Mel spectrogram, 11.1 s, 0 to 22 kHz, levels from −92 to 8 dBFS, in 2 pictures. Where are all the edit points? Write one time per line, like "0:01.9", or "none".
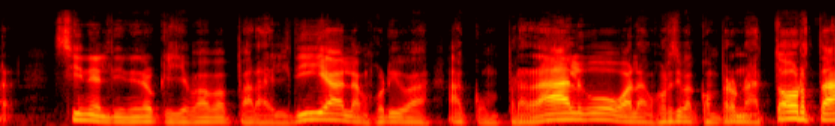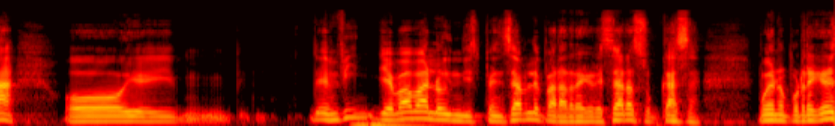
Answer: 0:02.9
